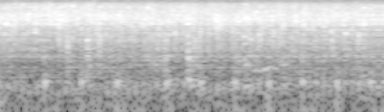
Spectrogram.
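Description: Shrimp frying in a hot pan give off a loud, steady sizzle with crackling pops that carries on unbroken throughout, with no voices.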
